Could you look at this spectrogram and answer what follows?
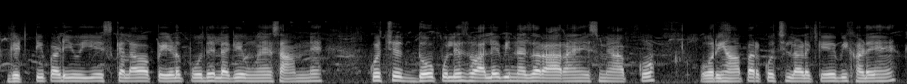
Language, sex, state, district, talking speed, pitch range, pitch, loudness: Hindi, male, Jharkhand, Sahebganj, 225 wpm, 150-165 Hz, 155 Hz, -16 LUFS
